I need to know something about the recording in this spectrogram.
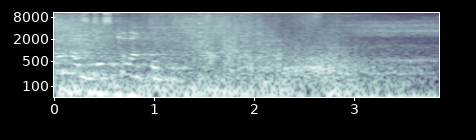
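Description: A magic spell crackles and bursts with a loud whoosh.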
